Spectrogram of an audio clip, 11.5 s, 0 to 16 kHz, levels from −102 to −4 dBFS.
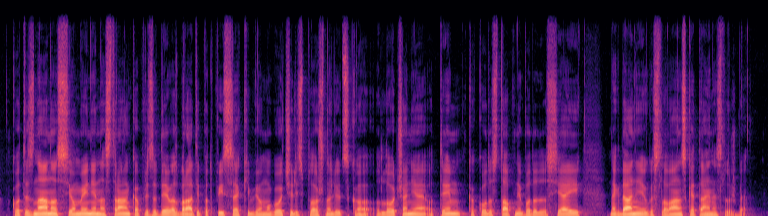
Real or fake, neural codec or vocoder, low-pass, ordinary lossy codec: real; none; 14.4 kHz; none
